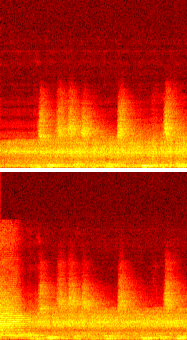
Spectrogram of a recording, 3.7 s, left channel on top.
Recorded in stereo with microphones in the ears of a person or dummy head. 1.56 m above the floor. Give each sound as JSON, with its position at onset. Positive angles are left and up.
{"t": 0.6, "sound": "a man speaking", "side_deg": 15, "distance_m": 4.0}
